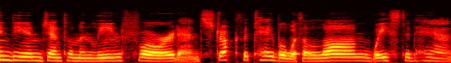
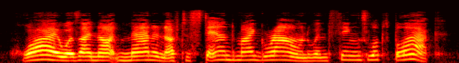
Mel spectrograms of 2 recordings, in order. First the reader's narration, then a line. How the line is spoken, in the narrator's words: Carrisford groaned in petulant misery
